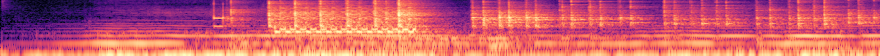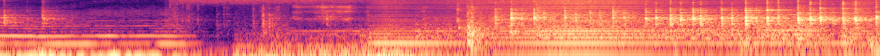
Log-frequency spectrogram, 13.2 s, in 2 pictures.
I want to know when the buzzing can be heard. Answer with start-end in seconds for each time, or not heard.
0.0-13.1.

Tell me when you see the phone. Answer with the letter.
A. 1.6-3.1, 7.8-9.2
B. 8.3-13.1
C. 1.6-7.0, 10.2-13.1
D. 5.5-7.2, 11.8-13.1
A.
